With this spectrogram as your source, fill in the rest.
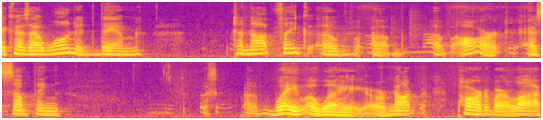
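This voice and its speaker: With a Texas accent, a woman speaks at a very slow pace with a fairly low pitch and ordinary pitch variation. Her speech has long, frequent pauses. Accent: Southern US (Texas). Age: 80s+. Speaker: civic leader and arts patron. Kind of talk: oral history interview answer. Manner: hesitant, reflective.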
